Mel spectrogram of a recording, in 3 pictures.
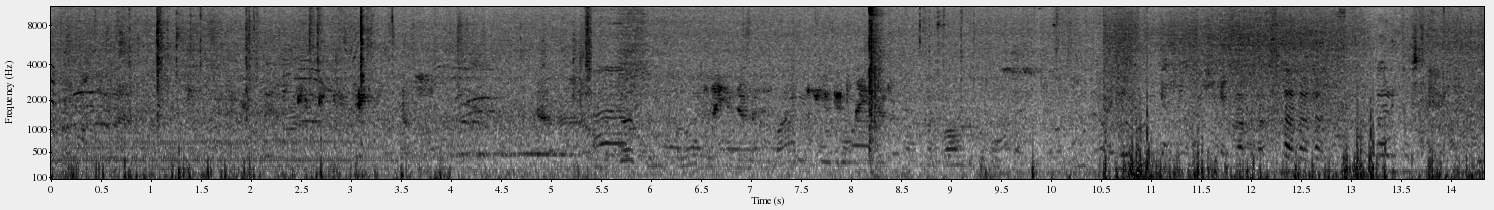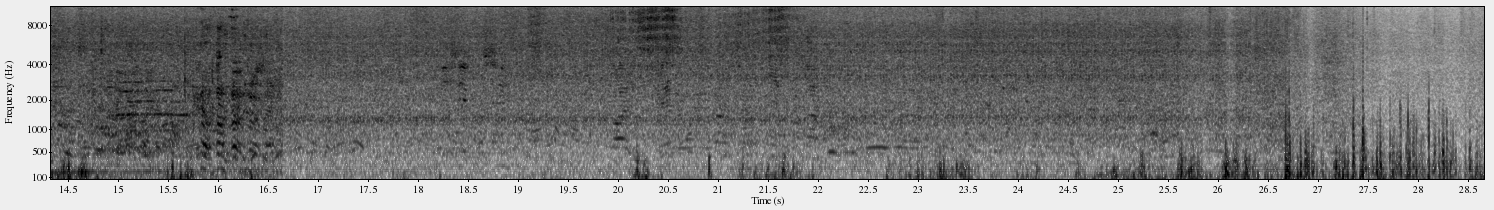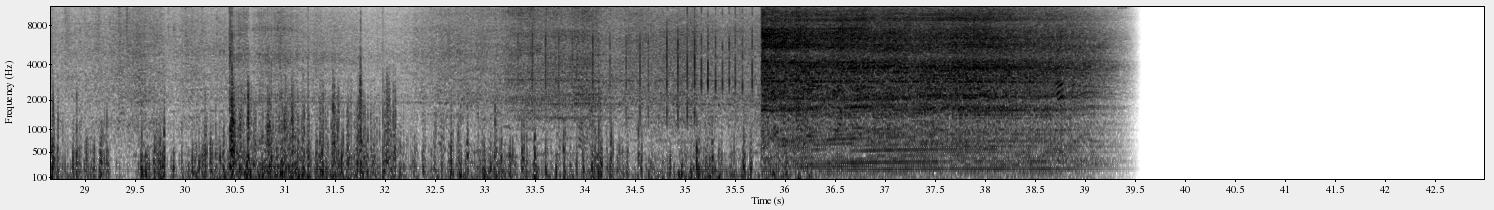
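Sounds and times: wind buffeting microphone: 0.0 - 5.6, 8.4 - 16.7, 20.0 - 38.6
people talking: 0.0 - 26.4, 32.3 - 37.1, 38.4 - 39.2
car traffic: 0.0 - 39.6.

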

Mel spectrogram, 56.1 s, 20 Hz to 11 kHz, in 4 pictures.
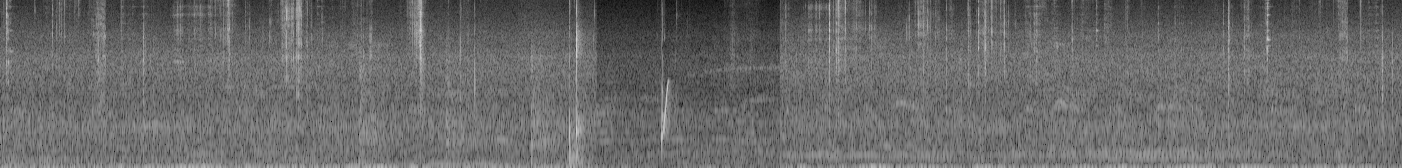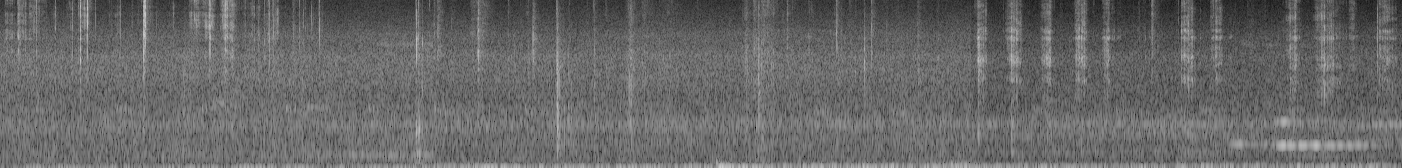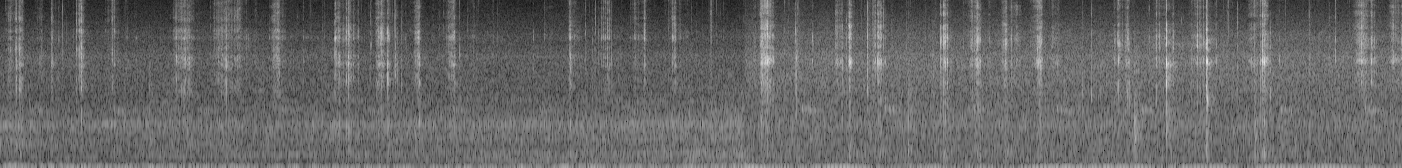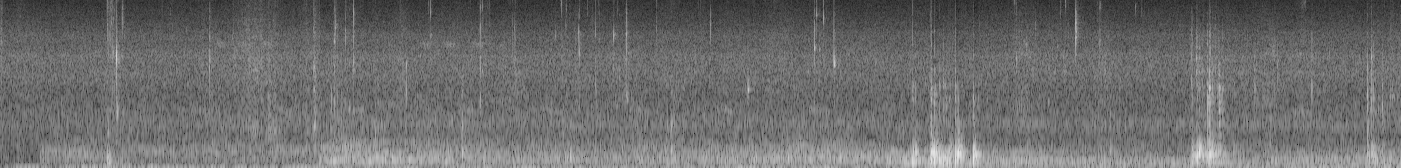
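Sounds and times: knife clicking and scraping: 33.7 - 42.1.

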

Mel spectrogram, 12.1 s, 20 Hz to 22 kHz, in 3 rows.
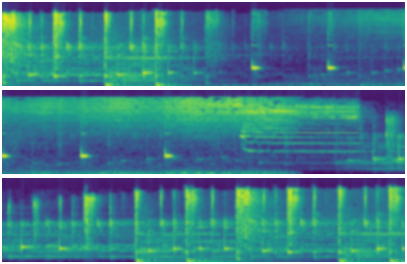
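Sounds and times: music: 0.0 - 12.0
short countdown beeps: 3.2 - 4.2, 5.6 - 5.9.

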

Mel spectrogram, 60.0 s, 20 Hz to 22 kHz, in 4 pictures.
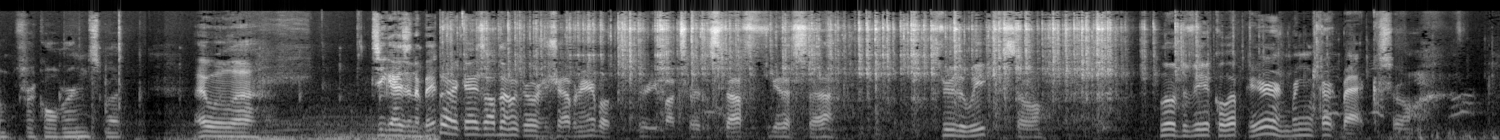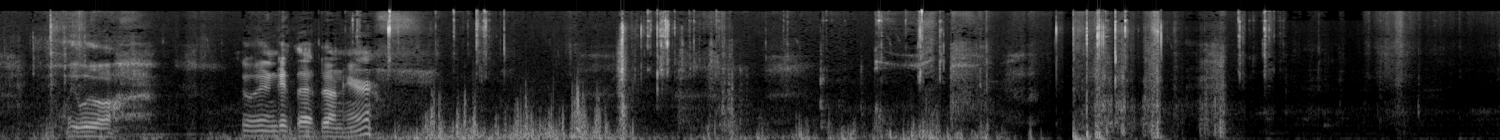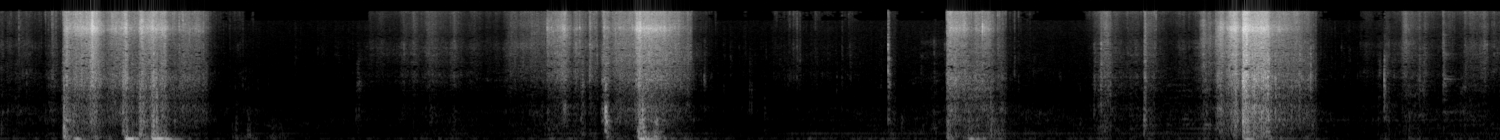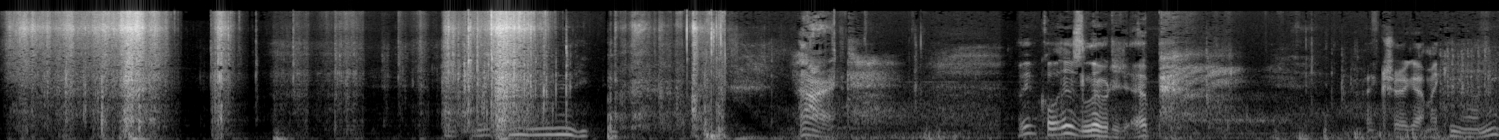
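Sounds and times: plastic bags rustling: 3.9 - 13.3, 33.8 - 37.0, 39.4 - 40.2, 41.0 - 43.3, 44.0 - 52.0.

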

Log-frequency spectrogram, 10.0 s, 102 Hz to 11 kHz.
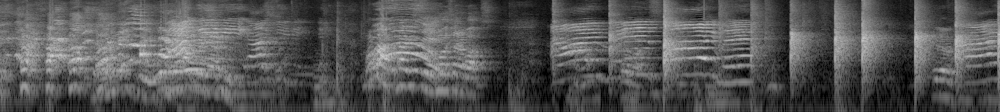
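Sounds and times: sharp hand claps: 5.5 - 10.0.

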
